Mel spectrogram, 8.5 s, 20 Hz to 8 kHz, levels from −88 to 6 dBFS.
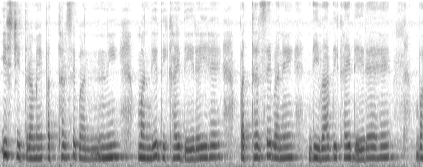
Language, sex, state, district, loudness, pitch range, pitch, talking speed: Hindi, female, Maharashtra, Chandrapur, -27 LUFS, 190-205 Hz, 195 Hz, 140 wpm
